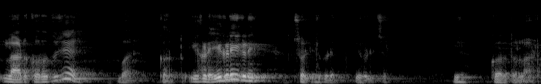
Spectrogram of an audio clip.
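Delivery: low, hushed coaxing; quiet, low-pitched invitation to come closer; soft coaxing. Real, not acted. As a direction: coax gently under your breath. Coaxing the pet to come for cuddles.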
